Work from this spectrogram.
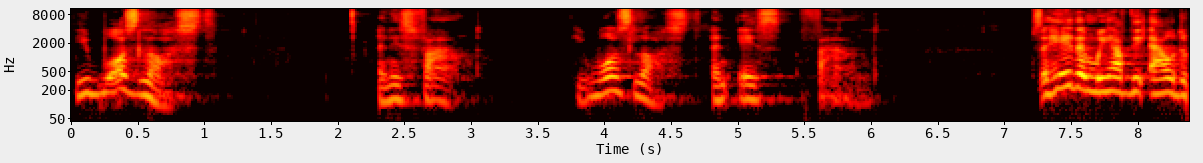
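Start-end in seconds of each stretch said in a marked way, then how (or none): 0.0-3.1 slow, softer closing words; quiet father. Retold or imitated. Father softly ending his plea to his son. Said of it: "the father says". 3.7-6.1 slow, breathy whisper. Acted. Preacher whispering the verse back to the congregation.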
